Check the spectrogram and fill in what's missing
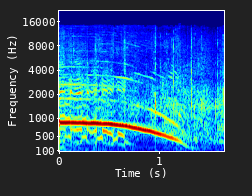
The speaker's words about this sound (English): And, yeah, come on, that's when you clap. Yay! Okay.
